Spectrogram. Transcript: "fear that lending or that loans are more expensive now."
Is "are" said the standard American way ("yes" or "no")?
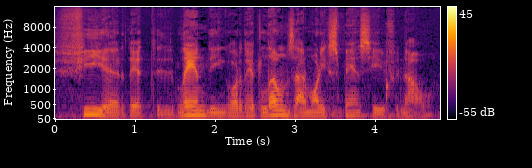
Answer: yes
